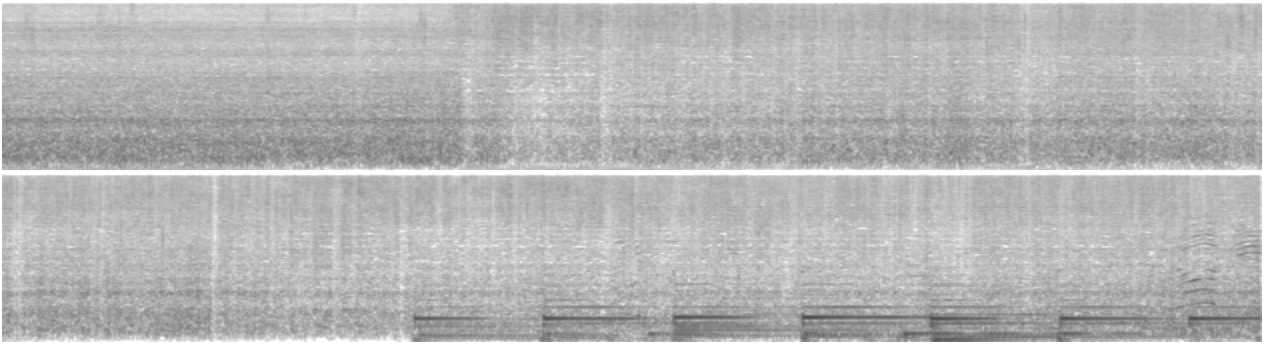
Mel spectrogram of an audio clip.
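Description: Sausages sizzling in a small frying pan on a portable gas camping stove, a steady hiss throughout. About two-thirds of the way through, music with a slow, repeating melody and bass comes in over it.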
